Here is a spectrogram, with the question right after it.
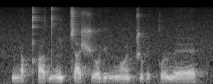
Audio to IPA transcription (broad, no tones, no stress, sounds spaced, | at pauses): ŋ ɨ qʰ ɘ d ẽ c a ʃ o ɾʲ u ŋ ɔ̃ c u ɽ e k o ɳ ɛ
